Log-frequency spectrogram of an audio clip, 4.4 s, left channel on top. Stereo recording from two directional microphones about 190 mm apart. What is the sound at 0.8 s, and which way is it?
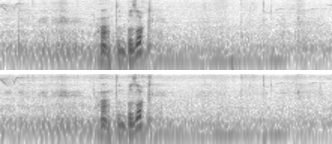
Vehicle, 15° left (ahead or behind).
